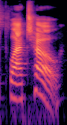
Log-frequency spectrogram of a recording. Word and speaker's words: plateau: E. A and u together have a long o in words that we got from French. So this word is plateau.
